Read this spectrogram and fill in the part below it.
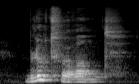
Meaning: a blood relative
- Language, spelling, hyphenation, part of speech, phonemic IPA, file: Dutch, bloedverwant, bloed‧ver‧want, noun, /ˈblut.vərˌʋɑnt/, Nl-bloedverwant.ogg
